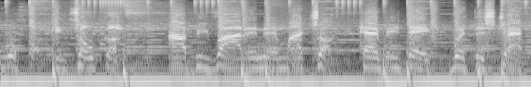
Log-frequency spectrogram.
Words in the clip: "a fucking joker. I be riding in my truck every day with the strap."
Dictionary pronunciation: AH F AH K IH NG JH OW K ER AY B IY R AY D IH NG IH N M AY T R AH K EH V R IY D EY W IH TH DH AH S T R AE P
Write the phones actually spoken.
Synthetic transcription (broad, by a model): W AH IH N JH OW K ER AY B IY R AY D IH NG IH N M AY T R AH K EH V R IY D EY W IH DH AH S T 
